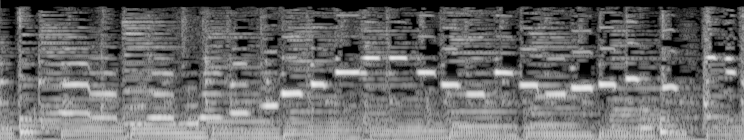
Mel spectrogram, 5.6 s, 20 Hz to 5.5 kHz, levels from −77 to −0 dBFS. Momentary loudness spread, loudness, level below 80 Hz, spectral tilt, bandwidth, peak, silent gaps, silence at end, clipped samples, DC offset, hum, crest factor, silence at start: 5 LU; -14 LUFS; -30 dBFS; -8 dB/octave; 5 kHz; -2 dBFS; none; 0 s; under 0.1%; 3%; none; 12 dB; 0 s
